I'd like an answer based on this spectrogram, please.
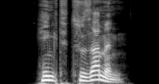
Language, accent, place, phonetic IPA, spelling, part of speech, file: German, Germany, Berlin, [ˌhɪŋt t͡suˈzamən], hingt zusammen, verb, De-hingt zusammen.ogg
- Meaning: second-person plural preterite of zusammenhängen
